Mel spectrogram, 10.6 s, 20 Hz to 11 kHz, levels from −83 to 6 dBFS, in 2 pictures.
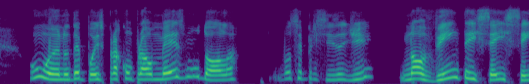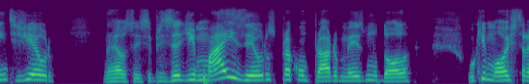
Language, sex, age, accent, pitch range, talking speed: Portuguese, male, 20-39, Brazilian, 150-215 Hz, 175 wpm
